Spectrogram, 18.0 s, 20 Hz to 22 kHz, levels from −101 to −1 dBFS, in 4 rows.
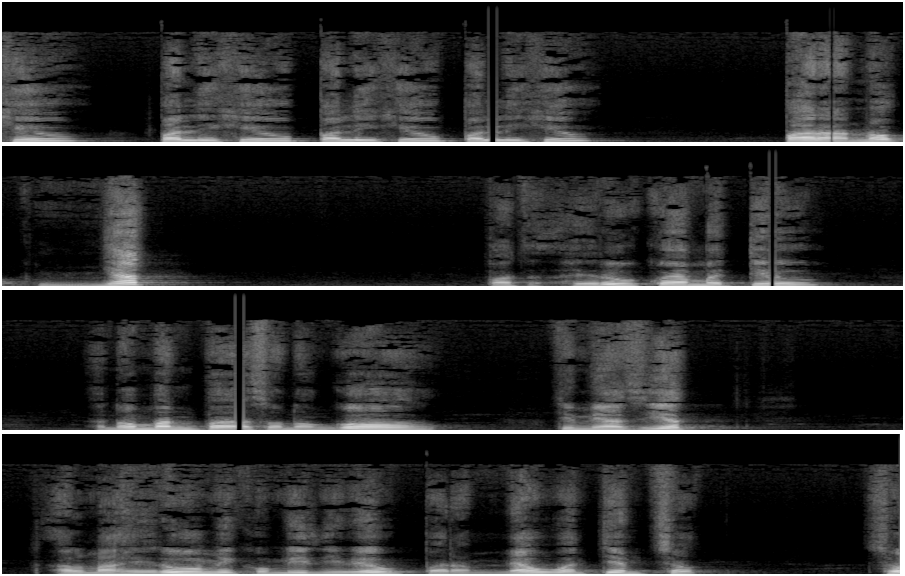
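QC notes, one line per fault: throughout: generation loss. Swirly, hollow speech with blurred attacks and no content above 18.9 kHz, likely from around seven successive Vorbis re-encodes near 65 kbit/s.
2.43 s, 4.14 s, 8.34 s, 10.18 s: block of digital silence. Hard dropouts of 43, 21, 32 and 43 ms, cutting out and back with no fade; the 43 and 21 ms lengths fit unfilled 2048- and 1024-sample output buffers.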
